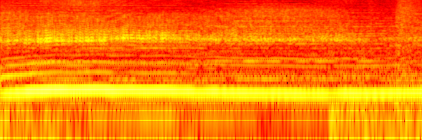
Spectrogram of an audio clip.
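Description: A boy's voice holding one long buzzing note to imitate a starfighter's engine as he swoops a toy X-wing: the pitch dips, then stays level, and it stops just after the end.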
